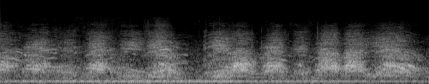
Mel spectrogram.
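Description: A large crowd waits outdoors at Andrews Air Force Base, just outside Washington, ahead of Pope Francis' arrival, with an honor guard on the tarmac. A dense wash of voices rises and falls in rhythmic swells about every half second, over a steady low mechanical hum.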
